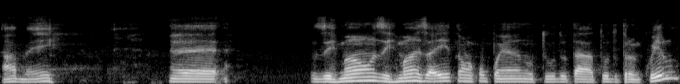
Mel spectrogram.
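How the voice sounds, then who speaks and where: At a very slow pace, a man speaks at a medium pitch in a dark, mellow tone with fairly even intonation and long, frequent pauses. The sound is dry and close, with no echo. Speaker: bible study leader. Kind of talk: bible study discussion.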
